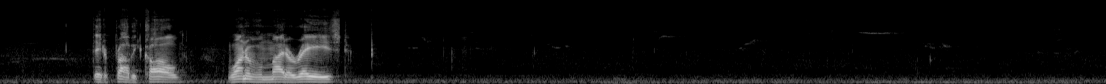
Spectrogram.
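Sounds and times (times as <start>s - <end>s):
faint bird chirps: 0.1s - 0.9s, 4.1s - 11.0s.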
